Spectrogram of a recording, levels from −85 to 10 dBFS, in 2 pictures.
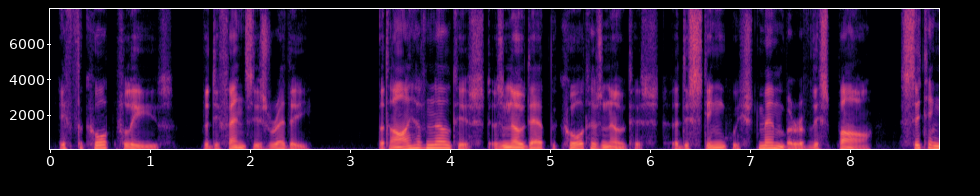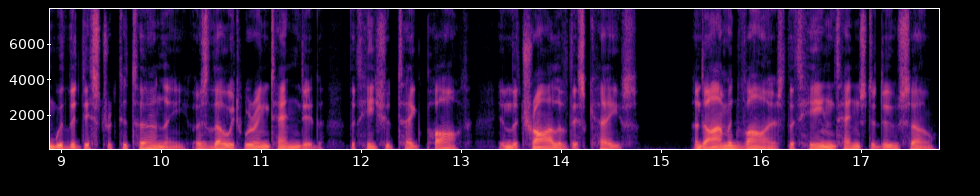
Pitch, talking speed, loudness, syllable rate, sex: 105 Hz, 190 wpm, -21 LUFS, 5.3 syllables/s, male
